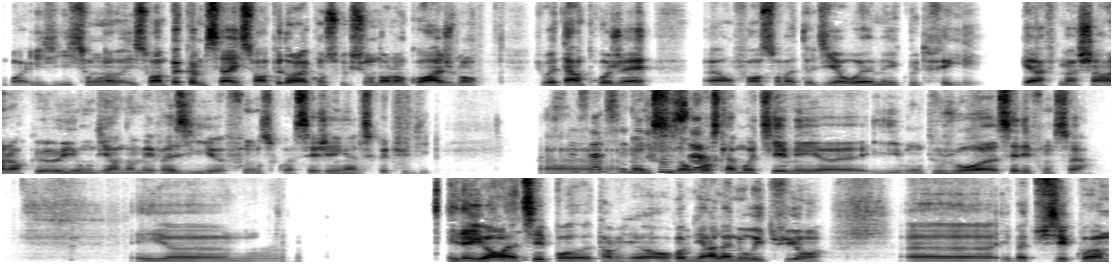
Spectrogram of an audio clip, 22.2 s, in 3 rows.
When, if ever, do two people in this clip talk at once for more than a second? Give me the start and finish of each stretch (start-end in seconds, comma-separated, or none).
11.0-12.3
